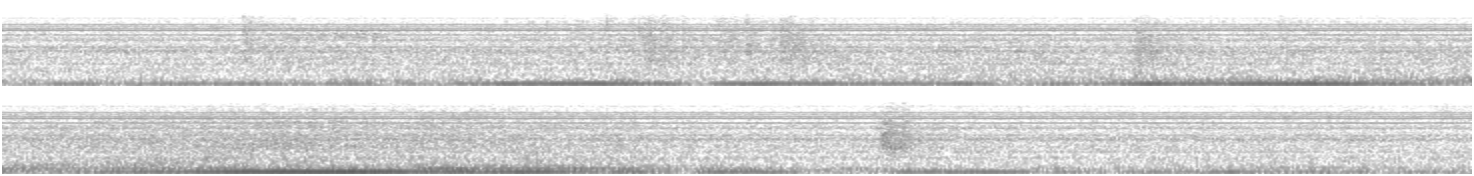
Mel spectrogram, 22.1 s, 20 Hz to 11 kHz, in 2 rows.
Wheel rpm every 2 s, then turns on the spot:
0, 0, 0, 0, 0, 0, 0, 0, 0, 0, 0.
none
